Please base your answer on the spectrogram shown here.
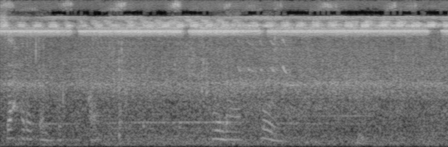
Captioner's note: participant speaking a foreign language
